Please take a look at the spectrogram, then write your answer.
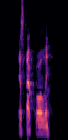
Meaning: nominative/accusative plural of частоко́л (častokól)
- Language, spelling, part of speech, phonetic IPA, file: Russian, частоколы, noun, [t͡ɕɪstɐˈkoɫɨ], Ru-частоколы.ogg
